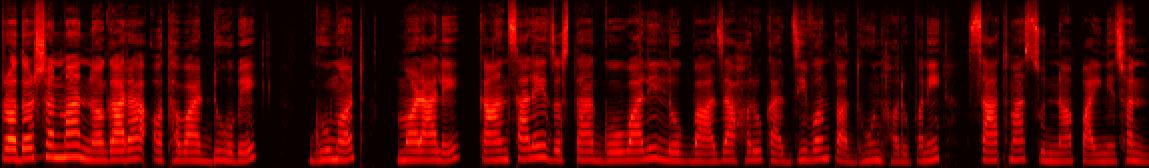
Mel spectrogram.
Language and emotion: Nepali, neutral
